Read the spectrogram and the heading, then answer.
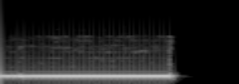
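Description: A single steady telephone tone holds for just over a second and then cuts off into silence, as a line is dialed to call a woman back after being disconnected.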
